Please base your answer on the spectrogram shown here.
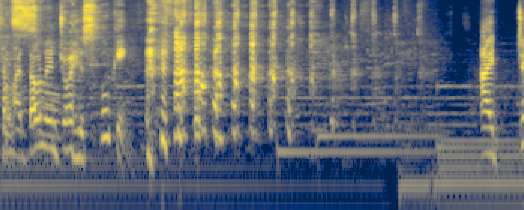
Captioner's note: both laughing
